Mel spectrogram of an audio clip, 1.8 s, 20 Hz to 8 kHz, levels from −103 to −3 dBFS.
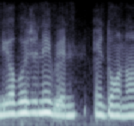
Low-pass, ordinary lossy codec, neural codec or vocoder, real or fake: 7.2 kHz; Opus, 32 kbps; none; real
